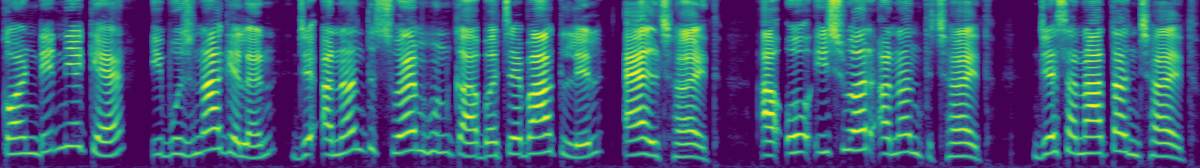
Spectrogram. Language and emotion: Maithili, neutral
